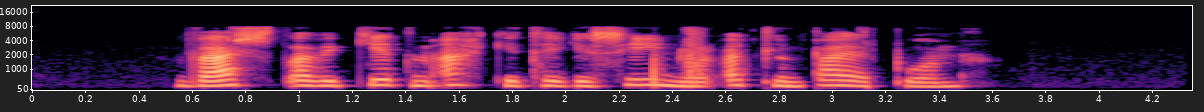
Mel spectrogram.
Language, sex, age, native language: Icelandic, female, 18-19, Icelandic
